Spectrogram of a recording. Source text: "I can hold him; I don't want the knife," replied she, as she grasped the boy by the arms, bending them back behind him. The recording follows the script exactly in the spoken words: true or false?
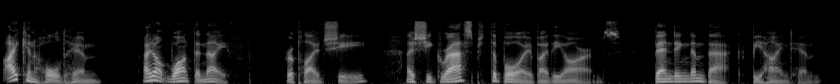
true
